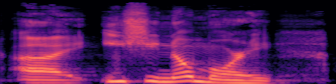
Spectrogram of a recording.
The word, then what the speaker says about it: Ishinomori: This was a time when Ishimori I already mispronounced his name. That's fine. Ishinomori had been accepting work left and right,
